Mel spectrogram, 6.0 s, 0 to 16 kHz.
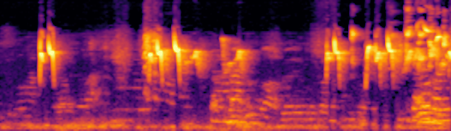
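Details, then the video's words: Bar-winged prinia lure calls: sharp, high chirping notes in short bursts around 0.5, 2 and 4.5 seconds, ending in a dense chattering run, with low background hum. "Pancingan burung prenjak putih / ciblek kristal"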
